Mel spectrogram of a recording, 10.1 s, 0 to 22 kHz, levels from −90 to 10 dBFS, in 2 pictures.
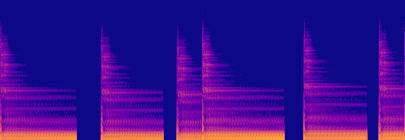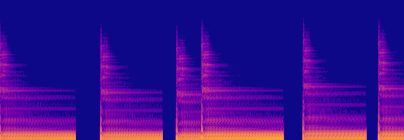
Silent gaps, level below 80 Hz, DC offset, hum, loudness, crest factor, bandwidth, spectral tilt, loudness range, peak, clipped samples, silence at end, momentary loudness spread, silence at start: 0.96-1.26 s, 2.04-2.21 s, 3.55-3.79 s, 4.59-4.73 s, 6.01-6.31 s, 7.09-7.26 s, 8.61-8.84 s, 9.64-9.79 s; -18 dBFS; under 0.1%; none; -20 LUFS; 10 dB; 4.9 kHz; -9 dB/octave; 2 LU; -6 dBFS; under 0.1%; 0 s; 7 LU; 0 s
